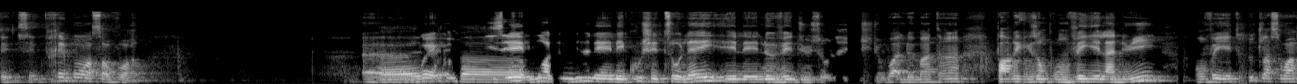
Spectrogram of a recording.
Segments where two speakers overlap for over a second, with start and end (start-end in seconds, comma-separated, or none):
3.7-5.3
